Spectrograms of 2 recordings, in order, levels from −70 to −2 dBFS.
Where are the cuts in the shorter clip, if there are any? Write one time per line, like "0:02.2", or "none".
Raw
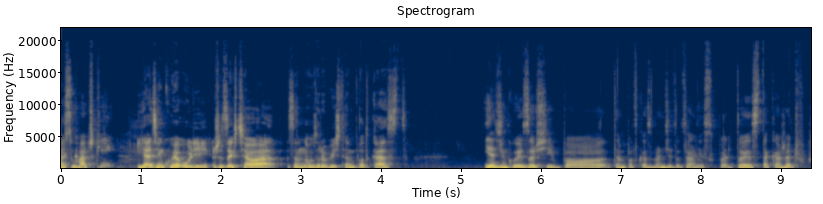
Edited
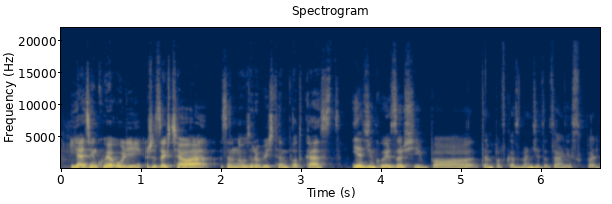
0:03.6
